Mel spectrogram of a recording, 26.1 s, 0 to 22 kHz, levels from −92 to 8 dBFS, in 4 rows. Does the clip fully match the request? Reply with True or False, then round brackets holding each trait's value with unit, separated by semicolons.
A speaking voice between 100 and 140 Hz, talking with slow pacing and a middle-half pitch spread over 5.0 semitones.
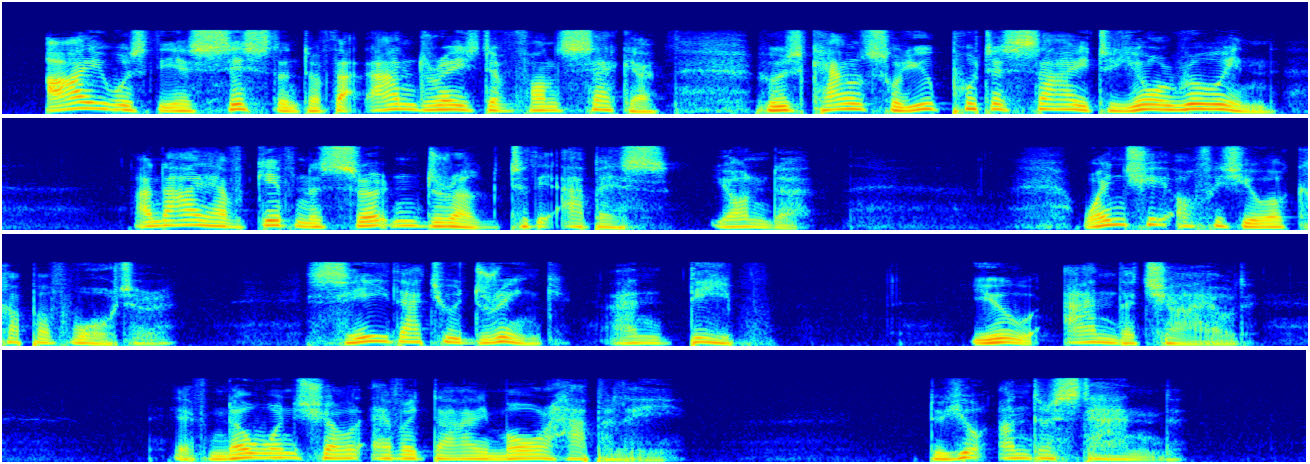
True (135 Hz; 130 wpm; 5.5 semitones)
